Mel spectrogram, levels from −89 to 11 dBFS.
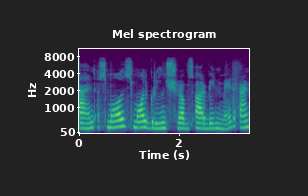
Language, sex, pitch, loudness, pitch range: English, female, 220 Hz, -17 LUFS, 200-240 Hz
